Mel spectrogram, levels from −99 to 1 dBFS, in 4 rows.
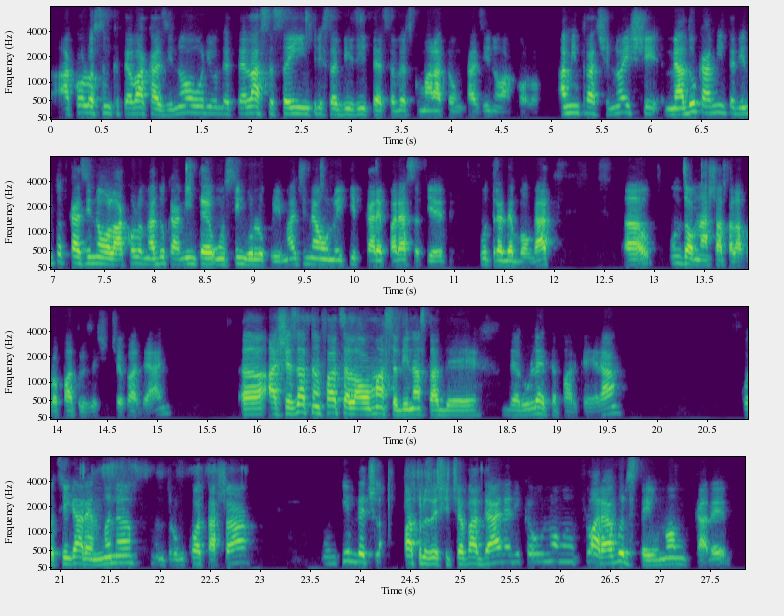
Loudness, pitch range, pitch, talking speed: -22 LUFS, 145-195 Hz, 165 Hz, 200 wpm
